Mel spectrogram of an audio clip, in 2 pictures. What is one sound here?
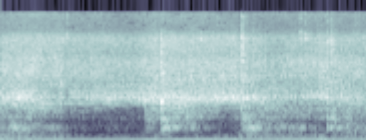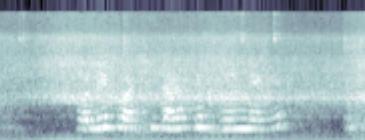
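A spatula scrapes and stirs against a metal pan.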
